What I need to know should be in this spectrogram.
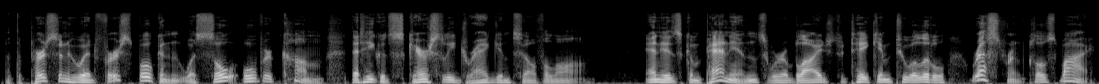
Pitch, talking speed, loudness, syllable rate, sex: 105 Hz, 170 wpm, -21 LUFS, 5.0 syllables/s, male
